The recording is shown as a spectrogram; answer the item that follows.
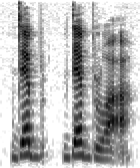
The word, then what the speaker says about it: DeBlois: DeBlois. That's how he pronounces it. DeBlois.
